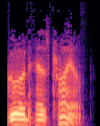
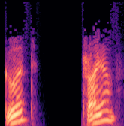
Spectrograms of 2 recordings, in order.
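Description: First: Said in the usual way. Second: Much higher, disbelieving echo; incredulous repeat. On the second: Acted. Old wizard echoes Tanis in disbelief, much higher. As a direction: scoff at the very idea. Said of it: "Fizban repeated".

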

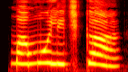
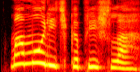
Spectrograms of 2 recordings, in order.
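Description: First: Very high, loud, drawn-out howl; child's wail. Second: Put-on high, loud joyful child's cry; delighted child. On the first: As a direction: scream for mummy, stretching it out. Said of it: "завопила Лера". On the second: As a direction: squeal happily that mum is home. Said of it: "обрадовалась младшая дочь". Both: A narrator's reading.

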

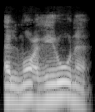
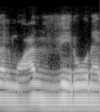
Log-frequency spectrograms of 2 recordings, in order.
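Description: First: المعذرون with a single, unstressed ذ: mu'dhirun; light reading, no shadda. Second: المعذرون with the ذ doubled and held: mu'adhdhirun; doubled reading, with shadda. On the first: Teacher citing Yaqub's reading, المعذرون said with single ذال. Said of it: "بالتخفيف". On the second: Teacher citing the other readers, المعذرون with doubled ذال. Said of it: "بالتشديد". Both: Shown as a demonstration.

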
